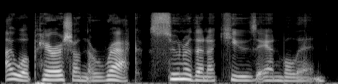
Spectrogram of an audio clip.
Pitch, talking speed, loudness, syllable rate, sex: 190 Hz, 195 wpm, -16 LUFS, 5.4 syllables/s, female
